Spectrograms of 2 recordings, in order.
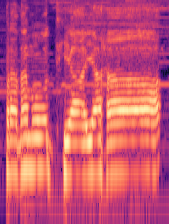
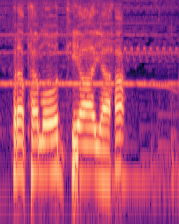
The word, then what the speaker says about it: ప్రథమోధ్యాయః: చేసుకోవాలి ఇక్కడ అథ ప్రథమోధ్యాయః చివరిగా ఉన్న విసర్గ ఉచ్చారణ అ చెప్పాలి హ్రస్వంగా దీర్ఘం రాకూడదు ప్రథమోధ్యాయః ఇలా రాకూడదు ప్రథమోధ్యాయః సడన్ బ్రేక్ వేసినట్టుగా ఆగిపోవాలి.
